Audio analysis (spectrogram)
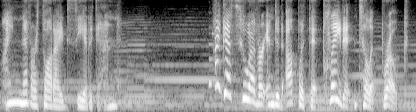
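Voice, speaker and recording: A woman's voice: medium pitch, wildly swooping pitch, normal speed. A woman voicing a wistful, knowing female character in video game dialogue. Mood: wistful, nostalgic. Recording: faint music behind the voice.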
